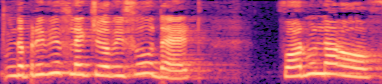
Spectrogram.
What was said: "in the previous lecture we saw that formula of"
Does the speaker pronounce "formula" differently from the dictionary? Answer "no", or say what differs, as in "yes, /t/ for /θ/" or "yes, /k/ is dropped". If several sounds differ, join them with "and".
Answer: no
